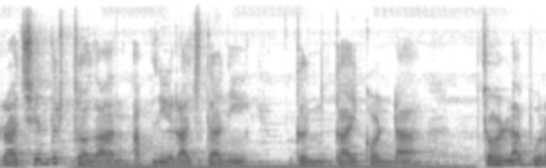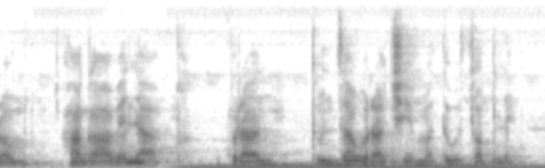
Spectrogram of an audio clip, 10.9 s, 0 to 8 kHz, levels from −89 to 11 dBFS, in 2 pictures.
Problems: constant background noise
